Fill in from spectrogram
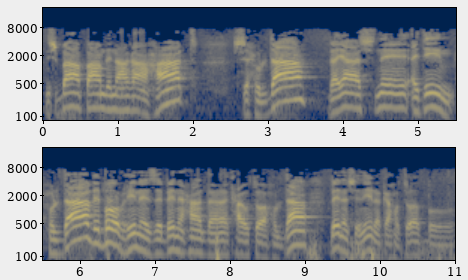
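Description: A man preaching a sermon, telling a story as a lively storyteller who asks rhetorical questions. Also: mid-range voice. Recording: dull lo-fi recording.

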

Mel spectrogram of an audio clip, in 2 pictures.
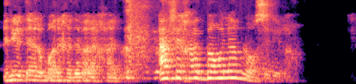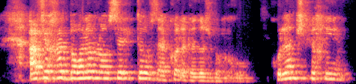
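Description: A man voicing a humble, devout father close to sixty who accepts everything calmly, speaking earnestly in a roomy echo from a distant mic. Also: on the high side, gravelly, highs cut off.

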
